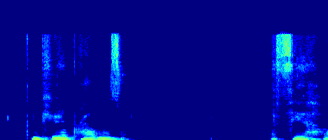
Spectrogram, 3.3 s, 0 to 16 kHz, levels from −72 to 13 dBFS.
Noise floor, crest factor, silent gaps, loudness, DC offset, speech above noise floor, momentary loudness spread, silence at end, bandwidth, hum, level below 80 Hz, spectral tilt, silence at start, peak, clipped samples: -87 dBFS; 24 dB; none; -29 LUFS; under 0.1%; 57 dB; 8 LU; 0 s; 13 kHz; none; -76 dBFS; -5 dB/octave; 0.3 s; -8 dBFS; under 0.1%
